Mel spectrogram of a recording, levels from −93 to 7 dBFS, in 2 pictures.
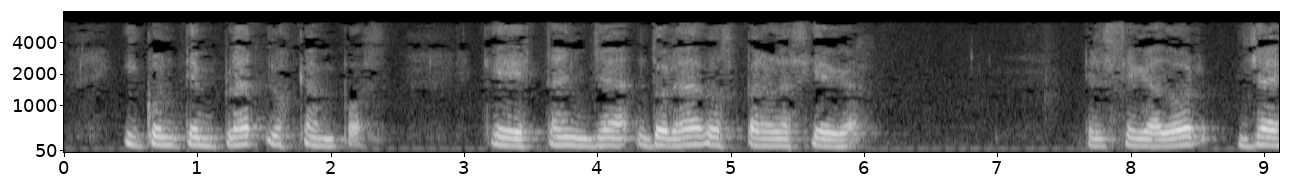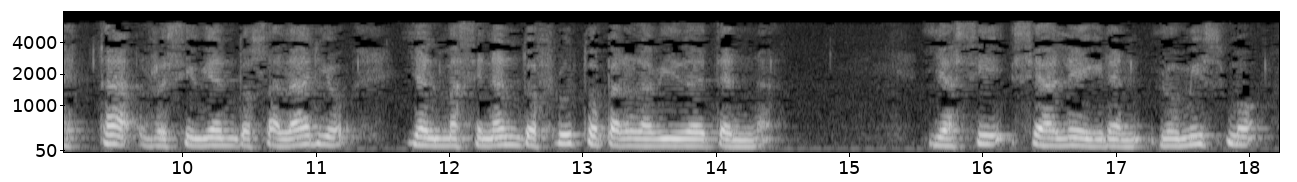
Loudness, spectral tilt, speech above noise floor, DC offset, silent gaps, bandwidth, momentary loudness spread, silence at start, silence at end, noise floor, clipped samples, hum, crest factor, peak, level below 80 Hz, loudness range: -16 LUFS; -7.5 dB/octave; 36 dB; under 0.1%; none; 6.6 kHz; 9 LU; 0.45 s; 0.15 s; -51 dBFS; under 0.1%; none; 14 dB; -2 dBFS; -58 dBFS; 4 LU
